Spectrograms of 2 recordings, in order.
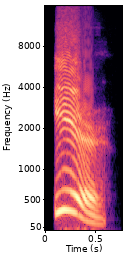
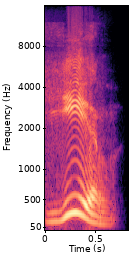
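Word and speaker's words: עיר: Ear. Notice how I pronounce it. Ear. I'm not pronouncing as year.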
